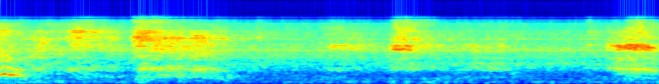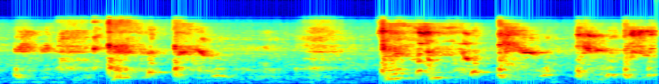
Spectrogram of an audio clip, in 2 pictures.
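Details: Coughing fit with chest congestion: quiet throat-clearing first, then runs of hard, harsh coughs in quick bursts; a wet, congested chest cough.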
